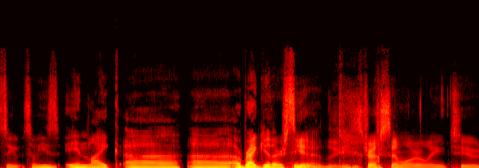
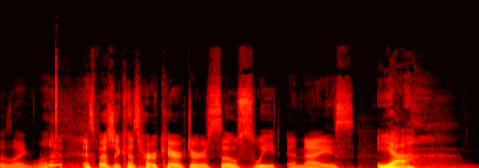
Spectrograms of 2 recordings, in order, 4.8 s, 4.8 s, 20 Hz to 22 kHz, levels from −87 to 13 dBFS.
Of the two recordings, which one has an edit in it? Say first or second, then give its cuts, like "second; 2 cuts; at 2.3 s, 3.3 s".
first; 2 cuts; at 1.8 s, 3.8 s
